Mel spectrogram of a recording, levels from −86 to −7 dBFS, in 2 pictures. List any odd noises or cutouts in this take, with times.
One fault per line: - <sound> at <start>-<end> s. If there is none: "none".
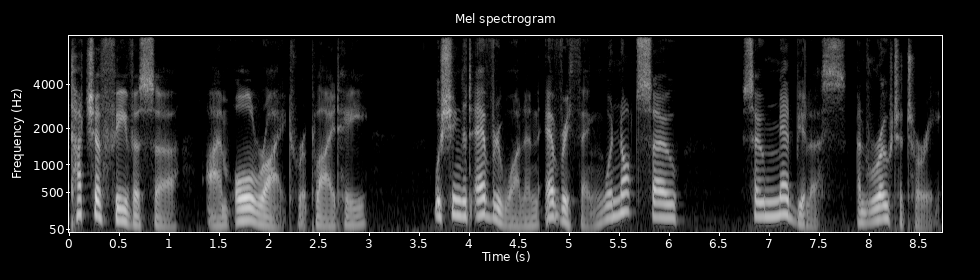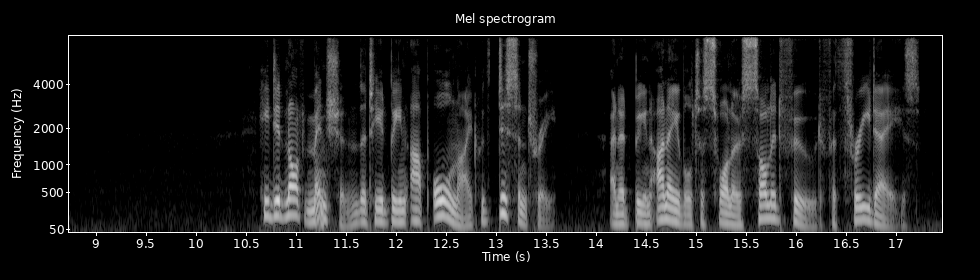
none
